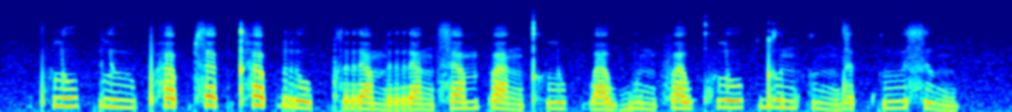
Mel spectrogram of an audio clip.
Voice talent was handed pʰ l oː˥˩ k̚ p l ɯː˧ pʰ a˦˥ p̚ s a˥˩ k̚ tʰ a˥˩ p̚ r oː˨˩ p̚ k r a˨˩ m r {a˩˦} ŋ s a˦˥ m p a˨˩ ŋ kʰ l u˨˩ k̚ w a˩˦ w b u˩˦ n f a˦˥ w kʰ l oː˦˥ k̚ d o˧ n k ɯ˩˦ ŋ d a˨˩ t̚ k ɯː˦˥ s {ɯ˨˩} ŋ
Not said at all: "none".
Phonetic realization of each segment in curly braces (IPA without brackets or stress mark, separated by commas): a˩˦, ɯ˨˩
